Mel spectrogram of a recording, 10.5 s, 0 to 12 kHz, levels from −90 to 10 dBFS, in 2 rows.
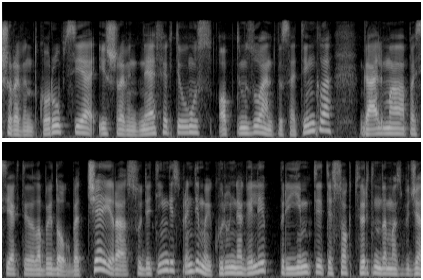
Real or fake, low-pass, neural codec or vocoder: real; 7.2 kHz; none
